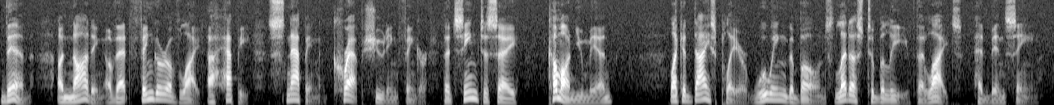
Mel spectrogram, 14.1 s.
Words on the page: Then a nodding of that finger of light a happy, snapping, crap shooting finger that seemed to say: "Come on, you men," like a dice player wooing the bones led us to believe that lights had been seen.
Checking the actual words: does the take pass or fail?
pass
